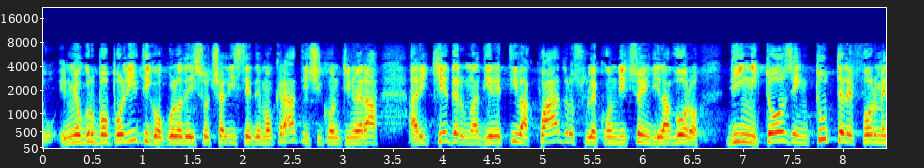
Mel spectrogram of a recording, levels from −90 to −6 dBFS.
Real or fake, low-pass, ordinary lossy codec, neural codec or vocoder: real; none; none; none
